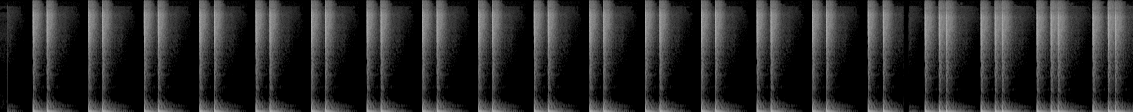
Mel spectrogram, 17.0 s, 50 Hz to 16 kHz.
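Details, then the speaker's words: Simulated third heart sound (S3 gallop) played on drums: three low thumps per beat in a 'Kentucky' cadence, S1 and S2 followed by S3, about 70 per minute. "instead of just hearing love du love du love du we hear Kentucky Kentucky Kentucky where the Ken and the T are the love and the dub that's heart sound one and two with the e sound being that third heart sound"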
